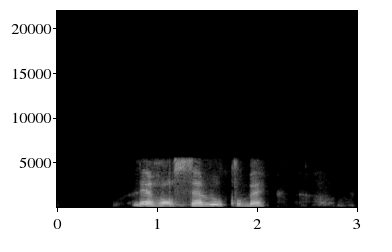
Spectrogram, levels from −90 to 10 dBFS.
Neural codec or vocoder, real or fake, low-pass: codec, 24 kHz, 0.9 kbps, WavTokenizer, medium speech release version 1; fake; 5.4 kHz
